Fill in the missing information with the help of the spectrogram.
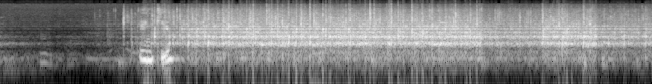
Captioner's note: audience applauding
